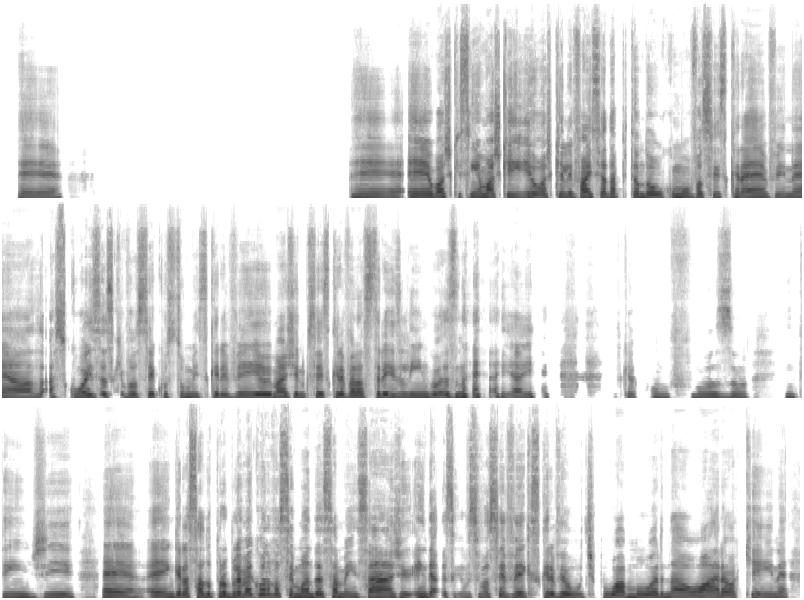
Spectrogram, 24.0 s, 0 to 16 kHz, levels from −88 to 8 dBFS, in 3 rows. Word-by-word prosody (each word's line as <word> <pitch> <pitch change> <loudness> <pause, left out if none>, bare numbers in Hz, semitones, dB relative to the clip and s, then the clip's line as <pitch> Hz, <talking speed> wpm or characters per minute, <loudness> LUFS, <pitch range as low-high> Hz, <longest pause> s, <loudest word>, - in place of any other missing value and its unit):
É. 185 -2 -5 2.9
É 225 -1 -2
é 220 +1 +3
eu 225 - +1
acho 235 +2 +3
que 255 - -10
sim, 250 +2 -2
eu 245 +1 +3
acho 265 +1 +3
que 260 -4 -1
eu 245 -2 +2
acho 250 - -2
que 280 - -4
ele 240 -2 0
vai 235 +1 +4
se 250 - -7
adaptando 240 -1 0
ao 230 -1 +2
como 235 -1 0
você 240 +1 -3
escreve, 230 -4 0
né, 195 +2 0
a 180 -1 +1
as 195 +1 -5
coisas 250 -5 -1
que - - -14
você 215 +1 -1
costuma 215 +1 -5
escrever, 215 +3 -3
eu 210 0 +6
imagino 215 0 +1
que - - -14
você 230 - -1
escreva 220 0 0
nas 220 -1 +1
3 230 +3 +1
línguas, 215 -2 -1
né. 240 0 +2 0.3
E 230 - -9
aí 215 -2 -3 0.8
fica 215 -1 -12
confuso, 215 -3 -7 0.4
entendi. 210 -2 -4 0.3
É 200 -4 +2 0.2
é 200 - +1
engraçado. 225 +1 +2
O - - +1
problema 245 - +4
é - - +4
quando 370 -1 +1
você 355 -2 -1
manda 245 -2 +4
essa 230 +3 +1
mensagem, 230 +4 +3
ainda 245 +1 +2
se 220 - -8
se 235 - -8
você 260 +6 -2
vê 250 -1 +1
que - - -10
escreveu, 220 -4 0
tipo, 215 +2 -8
o 210 - +4
amor 210 +1 +3
na 200 -2 +2
hora, 220 +3 +4
ok, 220 -5 -5
né. 200 -1 -4
220 Hz, 170 wpm, -22 LUFS, 205-245 Hz, 2.9 s, eu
